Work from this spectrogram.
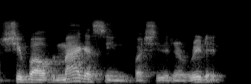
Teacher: It started like normal, they would say magazine. The quality of the voice is high, and then goes down by when we say, but she didn't read it. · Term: no final intonation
